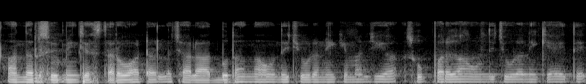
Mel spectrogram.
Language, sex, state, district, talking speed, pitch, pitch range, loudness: Telugu, male, Andhra Pradesh, Visakhapatnam, 135 wpm, 115 Hz, 110-120 Hz, -19 LUFS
